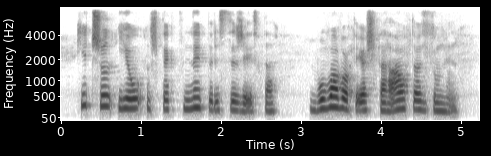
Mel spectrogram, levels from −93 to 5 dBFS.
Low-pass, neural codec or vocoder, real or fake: 7.2 kHz; autoencoder, 22.05 kHz, a latent of 192 numbers a frame, VITS, trained on one speaker; fake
